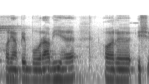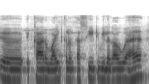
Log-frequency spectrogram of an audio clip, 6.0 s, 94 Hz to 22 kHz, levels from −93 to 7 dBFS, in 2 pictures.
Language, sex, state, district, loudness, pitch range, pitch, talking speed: Hindi, male, Jharkhand, Deoghar, -19 LUFS, 125-130 Hz, 130 Hz, 180 wpm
